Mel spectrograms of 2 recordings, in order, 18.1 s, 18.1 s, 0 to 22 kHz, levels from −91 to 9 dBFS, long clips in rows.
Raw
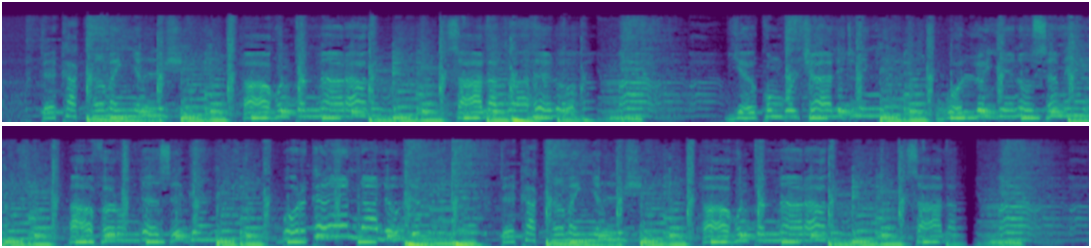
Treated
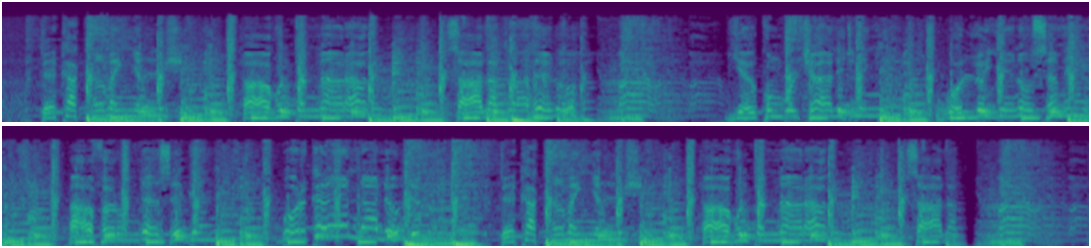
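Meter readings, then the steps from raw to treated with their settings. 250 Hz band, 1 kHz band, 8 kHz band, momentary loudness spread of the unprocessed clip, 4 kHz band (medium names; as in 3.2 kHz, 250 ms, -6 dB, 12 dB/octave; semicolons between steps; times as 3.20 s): -6.0 dB, -3.0 dB, -1.5 dB, 9 LU, -2.5 dB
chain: harmonic-percussive split harmonic -8 dB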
